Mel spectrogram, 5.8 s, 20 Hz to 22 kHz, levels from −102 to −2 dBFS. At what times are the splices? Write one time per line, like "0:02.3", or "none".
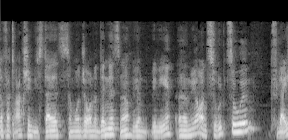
0:02.6
0:03.5
0:04.1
